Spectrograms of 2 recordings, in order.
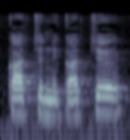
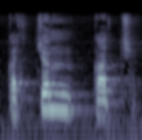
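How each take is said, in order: First: The n sound begins the second word. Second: The n sound is attached to the first word. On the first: This is how it is written. The speaker calls it wrong. "ਉਂਝ ਲਿਖਿਆ ਹੋਇਆ ਹੈ" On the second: This is how it should be recited. The speaker calls it right. "ਨੰਨੇ ਨੂੰ ਇੱਧਰ ਚੱਚੇ ਦੇ ਨਾਲ ਲਾ ਕੇ ਉਚਾਰਨ ਕਰਨਾ ਹੈ"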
